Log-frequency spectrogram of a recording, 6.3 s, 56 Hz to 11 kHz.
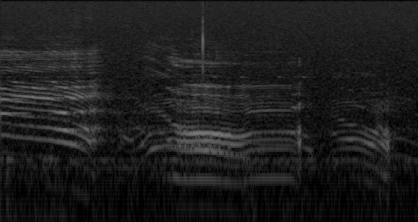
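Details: Red deer during the rut on Mont-Lozère in the Cévennes National Park, France, 2016: three drawn-out, harmonic moaning bellows, the middle one loudest, each sliding downward at its end.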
